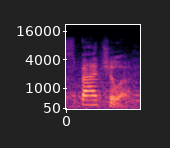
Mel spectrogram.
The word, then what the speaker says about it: spatula: Use the short a sound like black cat. Spa plus the ch sound like chicken. That's right. The t is pronounced with the chch sound.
